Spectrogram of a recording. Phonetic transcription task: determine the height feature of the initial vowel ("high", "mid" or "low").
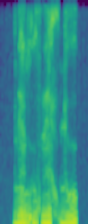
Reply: high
